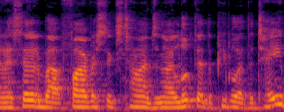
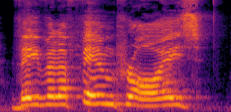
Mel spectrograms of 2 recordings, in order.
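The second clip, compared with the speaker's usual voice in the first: very loud, slow, drawn-out Cockney accent; 7 semitones higher, 10 dB louder than usual. Asked on the spot to do an accent, trying a Cockney accent. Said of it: "What about a Cockney? Let's do it".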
